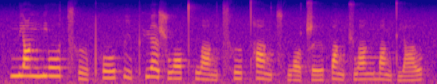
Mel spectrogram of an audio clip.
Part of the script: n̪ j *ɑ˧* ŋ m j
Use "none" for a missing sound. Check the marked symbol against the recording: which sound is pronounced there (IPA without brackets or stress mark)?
ɑ˥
